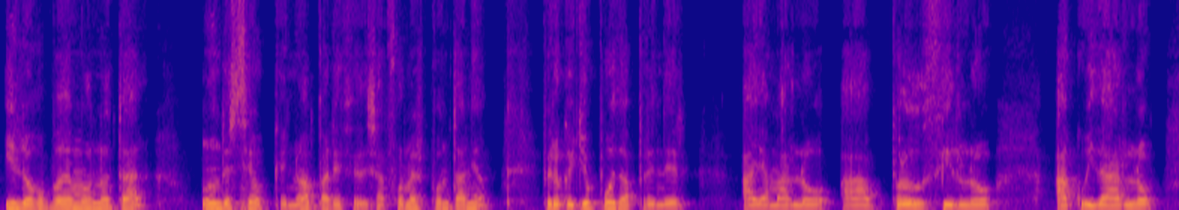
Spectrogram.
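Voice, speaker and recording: A woman sexologist answering interview questions, explaining in a measured, thoughtful way with small restarts. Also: medium pitch, vocal fry, mellow. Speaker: clinical sexologist guest.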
